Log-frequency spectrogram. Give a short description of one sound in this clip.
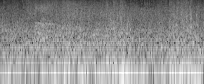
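Gunfire bursts out in rapid shots.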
